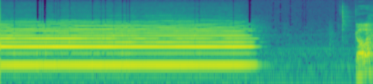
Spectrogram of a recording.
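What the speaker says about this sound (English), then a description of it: "The E note should sound like this." Clarinet played by a beginning band student sustaining a single steady E note for nearly four seconds, clear and loud, then stopping; a voice starts speaking just at the end.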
